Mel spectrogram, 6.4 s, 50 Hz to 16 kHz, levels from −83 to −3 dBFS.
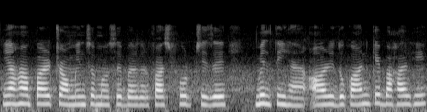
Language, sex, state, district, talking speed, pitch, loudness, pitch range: Hindi, female, Haryana, Rohtak, 150 wpm, 235 Hz, -16 LUFS, 230-245 Hz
